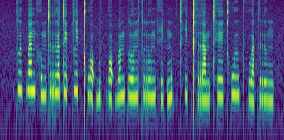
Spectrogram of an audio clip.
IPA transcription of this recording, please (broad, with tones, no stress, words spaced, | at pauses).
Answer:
klɯ˥˩k̚la˥˩n ho˩˦mtrɯ˧a̯te˦˥ʔ kli˥˩t̚kʰwɔ˨˩ʔ be˨˩k̚wɔ˨˩ʔba˦˥m plo˦˥n kru˧n hi˨˩t̚mɯ˥˩k̚tʰi˦˥t̚kʰra˧m tʰeː˦˥kʰwɯː˥˩pʰu˩˦a̯krɯ˧ŋ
